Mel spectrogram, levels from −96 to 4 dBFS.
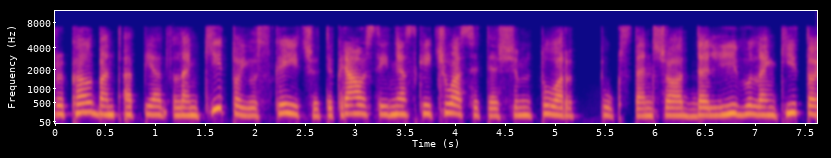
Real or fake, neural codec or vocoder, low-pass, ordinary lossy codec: fake; codec, 16 kHz, 2 kbps, X-Codec, HuBERT features, trained on general audio; 7.2 kHz; AAC, 48 kbps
